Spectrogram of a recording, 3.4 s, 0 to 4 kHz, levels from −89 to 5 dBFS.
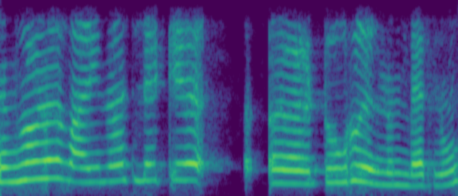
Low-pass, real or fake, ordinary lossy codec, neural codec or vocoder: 3.6 kHz; fake; Opus, 64 kbps; codec, 16 kHz in and 24 kHz out, 1.1 kbps, FireRedTTS-2 codec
